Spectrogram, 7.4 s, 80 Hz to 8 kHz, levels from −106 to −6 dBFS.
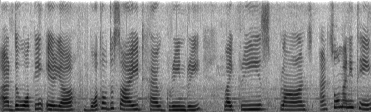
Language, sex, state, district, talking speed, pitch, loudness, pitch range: English, female, Punjab, Kapurthala, 135 wpm, 280 Hz, -16 LUFS, 265-310 Hz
